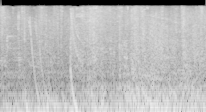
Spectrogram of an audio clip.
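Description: Electric zaps crackle sharply.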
